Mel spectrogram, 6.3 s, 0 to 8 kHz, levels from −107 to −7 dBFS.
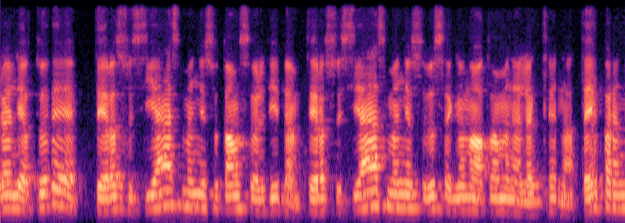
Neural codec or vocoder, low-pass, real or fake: none; 7.2 kHz; real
